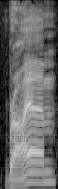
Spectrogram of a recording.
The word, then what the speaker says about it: Braham: I've seen Braham, Brahim, Braham, and I say Braham. So it's got a little hum there at the end.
